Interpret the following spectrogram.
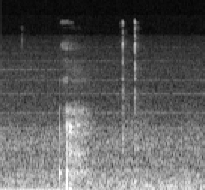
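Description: Near silence with two faint computer-mouse clicks a little past the middle, over a low room hum.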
